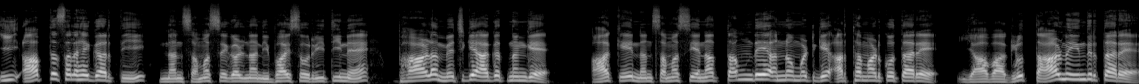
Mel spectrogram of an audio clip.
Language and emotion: Kannada, happy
